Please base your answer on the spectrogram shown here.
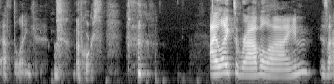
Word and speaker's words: Ravelijn: I liked Raveline. Is that how you say it? Raveline? Ravelijn.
